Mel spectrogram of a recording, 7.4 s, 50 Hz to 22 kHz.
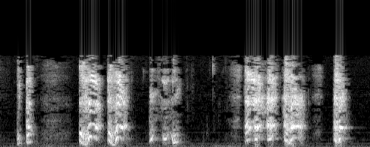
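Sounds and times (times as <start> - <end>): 
man clearing throat deliberately to get attention outside a door: 0.3 - 0.8, 1.6 - 3.7, 4.9 - 7.1
man coughing deliberately to get attention outside a door: 0.4 - 0.8, 1.6 - 3.7, 4.9 - 7.1.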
